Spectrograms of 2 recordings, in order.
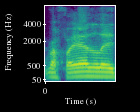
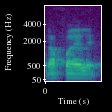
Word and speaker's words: Raffaele: Raffaele. And you are from Rome. You've played in Scotland as well. How are you today? I'm good, thank you. Yeah, no, that's a good pronunciation. It's Raffaele.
